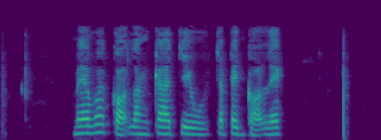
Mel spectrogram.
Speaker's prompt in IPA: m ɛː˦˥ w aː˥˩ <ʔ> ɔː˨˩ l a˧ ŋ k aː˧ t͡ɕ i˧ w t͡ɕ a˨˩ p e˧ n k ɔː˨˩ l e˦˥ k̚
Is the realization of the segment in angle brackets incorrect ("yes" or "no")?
yes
